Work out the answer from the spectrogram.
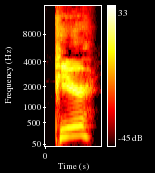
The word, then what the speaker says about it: Pierre: Pierre, like a boat dock, South Dakota. That's right. Yeah, you can automatically tell if somebody's from, South Dakota or not based on if they can pronounce the state capital the French way or the South Dakota way. So yeah, it's definitely more like the boat dock.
